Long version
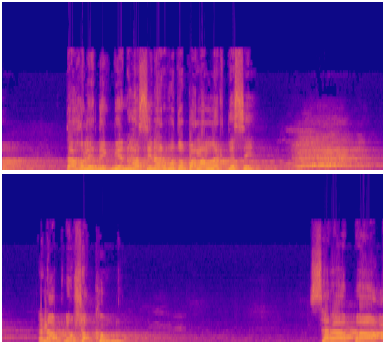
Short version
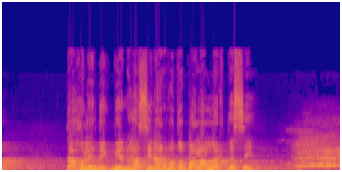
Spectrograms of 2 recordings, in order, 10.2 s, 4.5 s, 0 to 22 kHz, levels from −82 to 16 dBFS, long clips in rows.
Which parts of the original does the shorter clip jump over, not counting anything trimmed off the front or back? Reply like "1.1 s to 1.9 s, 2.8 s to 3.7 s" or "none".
none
